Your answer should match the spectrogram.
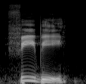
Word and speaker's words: Phoebe: Phoebe.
